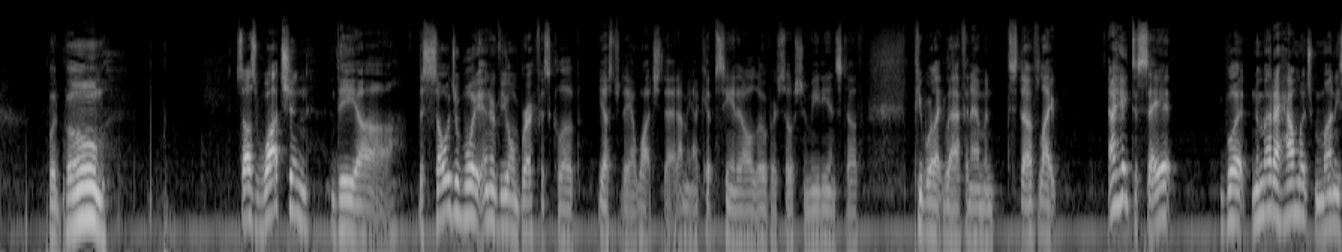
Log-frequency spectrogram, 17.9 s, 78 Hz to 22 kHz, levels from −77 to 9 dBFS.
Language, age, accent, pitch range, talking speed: English, 20-39, American, 115-140 Hz, 170 wpm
